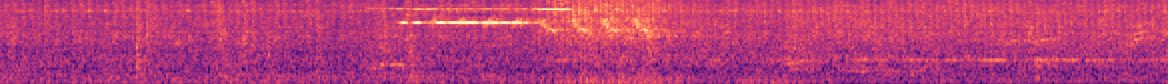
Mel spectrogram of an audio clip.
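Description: Classic car engine running as the cars pull slowly away, a low rumble that swells about three seconds in. A short high-pitched squeak sounds about two seconds in.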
